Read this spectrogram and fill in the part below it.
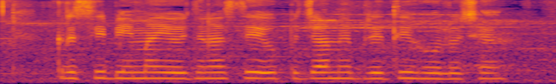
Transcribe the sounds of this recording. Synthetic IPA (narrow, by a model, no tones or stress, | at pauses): kɾɪsibiːmajoːd͡ʒnaseʊpd͡ʒamẽbɾɪd̪ʱːiɦoːlʊt͡ʃʰɛː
